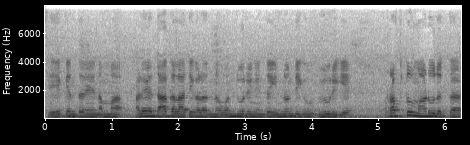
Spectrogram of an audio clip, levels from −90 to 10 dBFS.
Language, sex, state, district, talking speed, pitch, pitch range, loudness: Kannada, male, Karnataka, Dharwad, 105 wpm, 160 Hz, 150-175 Hz, -13 LUFS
